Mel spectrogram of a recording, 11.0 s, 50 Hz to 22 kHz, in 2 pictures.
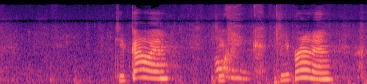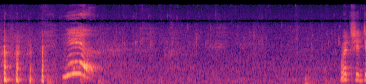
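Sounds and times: toddler babbling: 0:03.2 - 0:04.0, 0:06.5 - 0:07.1.

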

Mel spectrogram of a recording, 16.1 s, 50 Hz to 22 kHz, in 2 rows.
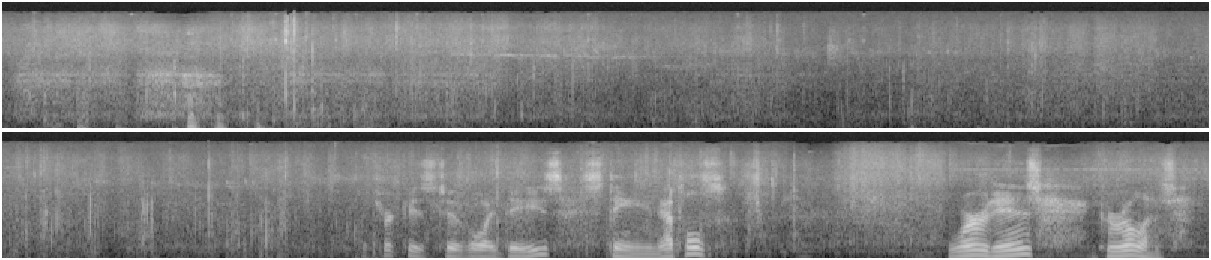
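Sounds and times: footsteps on forest trail: 0:00.0 - 0:16.0.

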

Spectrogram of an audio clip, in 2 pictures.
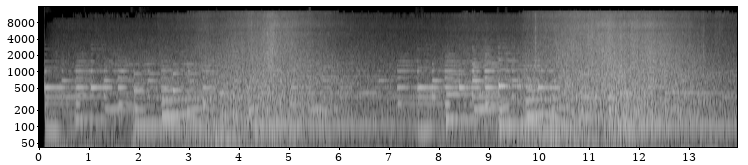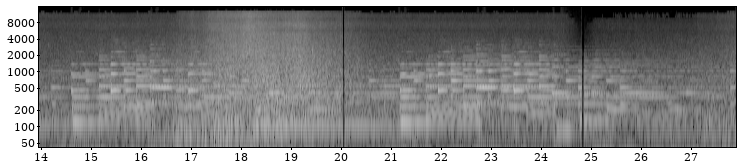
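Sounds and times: slow instrumental music: 0:00.1 - 0:27.9
sea wave washing in: 0:01.9 - 0:24.4.

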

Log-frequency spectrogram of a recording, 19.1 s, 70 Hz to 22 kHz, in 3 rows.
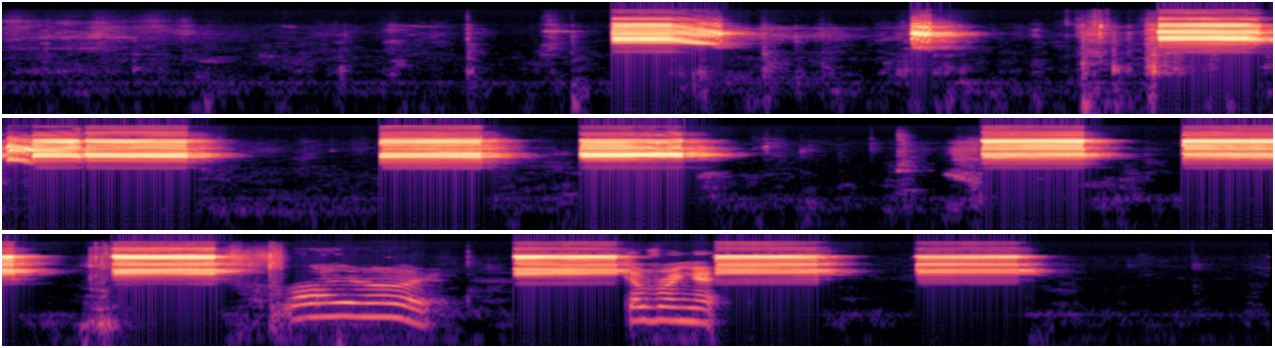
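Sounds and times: fire alarm horn pulses: 0:03.1 - 0:03.8, 0:05.8 - 0:07.6, 0:08.3 - 0:10.1, 0:11.3 - 0:14.0, 0:15.3 - 0:18.0.

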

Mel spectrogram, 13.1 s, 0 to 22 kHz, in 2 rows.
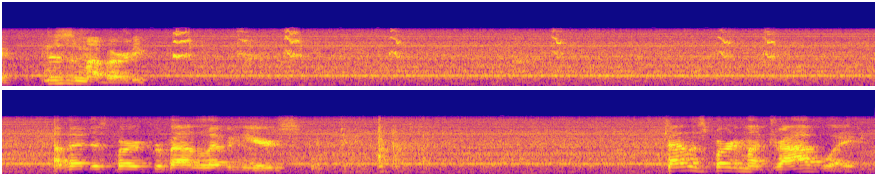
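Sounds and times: steady low hum: 0:00.0 - 0:13.0
cockatiel chirping: 0:01.2 - 0:03.2, 0:04.1 - 0:04.4, 0:05.3 - 0:06.0.

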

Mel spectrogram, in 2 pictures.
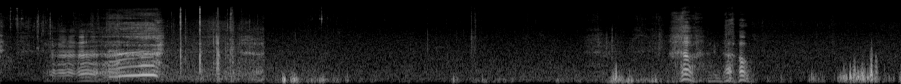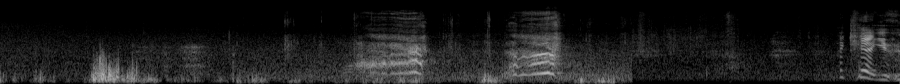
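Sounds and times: man crying out and groaning: 0:00.5 - 0:01.7, 0:06.7 - 0:07.5, 0:14.0 - 0:14.7.

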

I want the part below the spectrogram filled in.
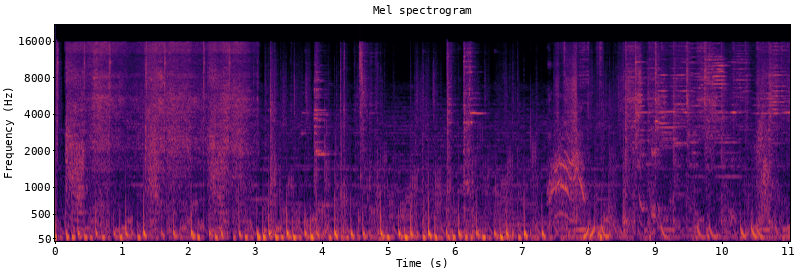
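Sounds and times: fast heavy beat action music: 0:00.0 - 0:11.0
glass shattering: 0:03.7 - 0:04.8, 0:05.8 - 0:06.6, 0:08.5 - 0:11.0.

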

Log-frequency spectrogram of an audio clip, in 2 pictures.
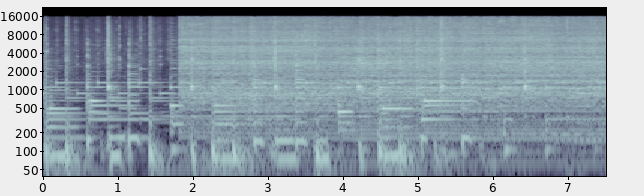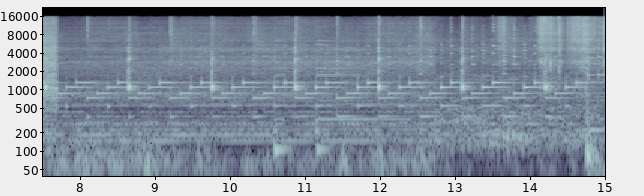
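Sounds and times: background music: 0:00.0 - 0:15.0
power tiller engine running: 0:01.8 - 0:07.7.

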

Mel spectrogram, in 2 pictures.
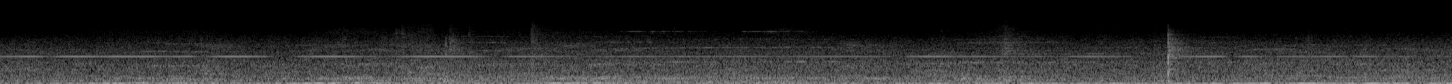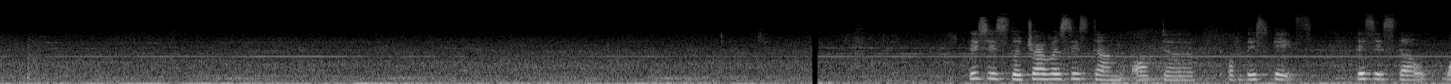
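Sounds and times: thin high whine: 0:00.0 - 0:22.0, 0:22.7 - 0:29.0
low machinery rumble: 0:00.0 - 0:29.0.

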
